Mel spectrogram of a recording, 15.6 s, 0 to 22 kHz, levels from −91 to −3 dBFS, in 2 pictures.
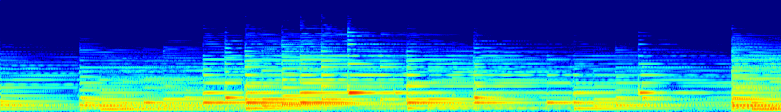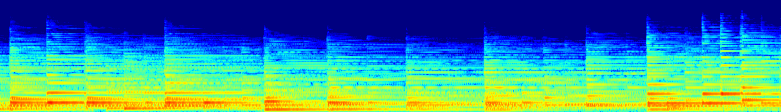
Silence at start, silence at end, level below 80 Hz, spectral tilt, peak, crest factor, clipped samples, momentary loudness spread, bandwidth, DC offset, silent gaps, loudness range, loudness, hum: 0 s; 0 s; -58 dBFS; -8.5 dB/octave; -8 dBFS; 16 dB; under 0.1%; 13 LU; 7 kHz; under 0.1%; none; 8 LU; -25 LUFS; none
